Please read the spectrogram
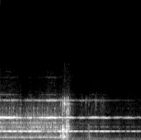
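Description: Desk telephone bell ringing, with a click about a second in, after which the ringing fades away.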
